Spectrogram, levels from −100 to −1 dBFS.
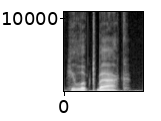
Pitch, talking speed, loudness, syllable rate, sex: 105 Hz, 170 wpm, -17 LUFS, 4.8 syllables/s, male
